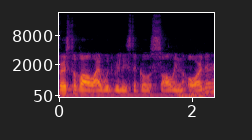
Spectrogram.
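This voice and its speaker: A man with a non-native accent, at a moderate pace. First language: not English. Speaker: horror movie reviewer. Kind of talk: video essay commentary. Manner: some hesitations and repeated words.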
